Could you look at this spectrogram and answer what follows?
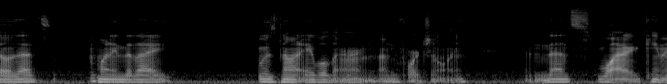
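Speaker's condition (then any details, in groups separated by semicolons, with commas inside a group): Traumatic brain injury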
